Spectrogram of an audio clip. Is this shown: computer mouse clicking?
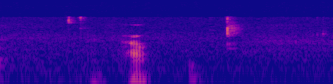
yes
